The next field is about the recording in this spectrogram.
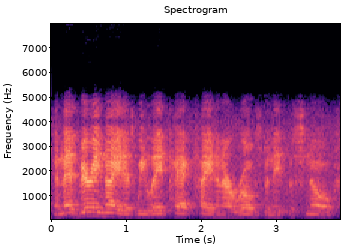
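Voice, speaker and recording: A man with a mid-range voice recites a narrative ballad at normal speed, dramatic and rhythmic, leaning into emphatic phrasing as an amateur storyteller. He is in a room in a home during a gathering, captured on a distant, muffled, roomy recording with faint noise.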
